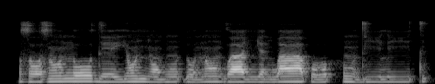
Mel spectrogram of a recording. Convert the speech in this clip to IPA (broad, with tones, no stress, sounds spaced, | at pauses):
z ɔ˨ z ɔ̃˦ n oː˦ d eː˨ j ɔ̃˦ ɲ ɔ̃˨ v ũ˨ ɗ o˨ n ɔ̃˦ ɡʷ aː˧ ɲ ɛ˧ n w aː˦ p o˨˦ h ũ˦˨ d iː˧ l iː˦ t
